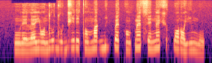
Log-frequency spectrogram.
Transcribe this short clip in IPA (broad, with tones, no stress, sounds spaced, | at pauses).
ũ˨ ɾ e˨ l ɛ˨˦ j ɔ̃˧ d u˦ d u˧ d͡ʒ i˦ ɾ i˧ t ɔ̃˧ m a˦ ɡ͡b i˦ k͡p ɛ˦ k ɔ̃˧ k͡p ɛ̃˦ s e˧ n ɛ̃˦ ʃ o˦ k͡p ɔ˧ ɾ ɔ˨ j i˧ m u˨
